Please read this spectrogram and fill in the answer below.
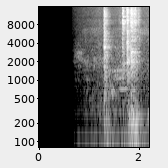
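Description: Silence for the first moment, then a low hum and a few short metallic clinks and scrapes of a steel plastering trowel against a hawk, the sharpest about a second in.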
